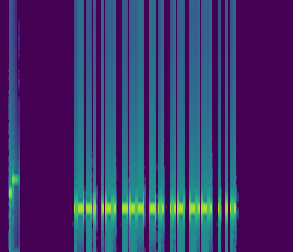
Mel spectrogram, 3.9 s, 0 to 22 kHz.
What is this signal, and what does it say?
Morse code, heard as a keyed tone, about 46 wpm, 700 Hz. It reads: PRODUCES
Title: Sentences from Top 1000 Words - Review Part 6 - New Word Drill - 45wpm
